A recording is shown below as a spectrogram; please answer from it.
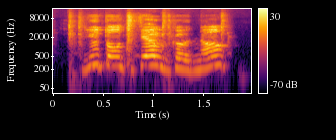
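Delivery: put-on Bosnian-accented speech. Retelling what a man from Bosnia asked him, imitating a Bosniak accent. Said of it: "he says in his Bosniak accent".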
